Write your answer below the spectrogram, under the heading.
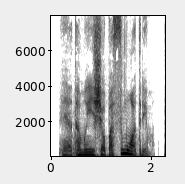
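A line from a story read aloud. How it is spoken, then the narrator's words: Hissed. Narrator (Russian): прошипел он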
